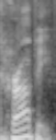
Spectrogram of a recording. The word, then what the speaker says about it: crappie: It's not pronounced crappy. It's crappie.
